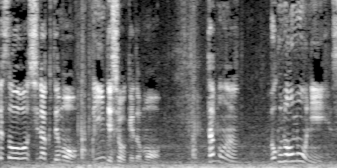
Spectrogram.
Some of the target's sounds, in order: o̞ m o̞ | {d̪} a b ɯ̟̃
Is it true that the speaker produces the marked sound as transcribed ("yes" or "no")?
no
